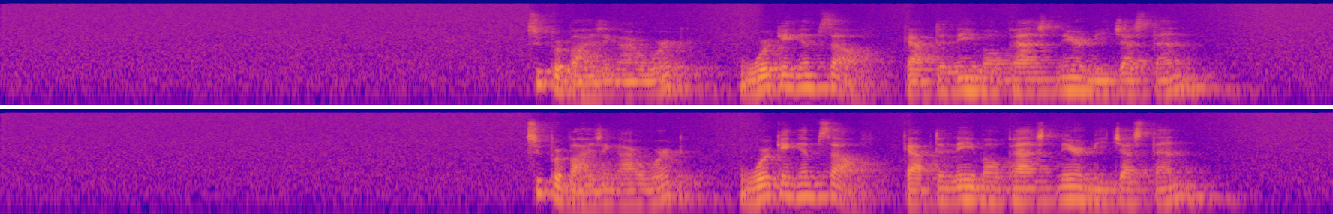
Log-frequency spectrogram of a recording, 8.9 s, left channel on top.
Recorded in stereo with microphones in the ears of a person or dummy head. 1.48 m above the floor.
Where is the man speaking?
35° right (ahead or behind), 1.2 m.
